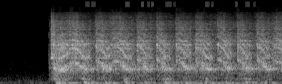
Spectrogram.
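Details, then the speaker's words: Car on axle stands, first test start after engine work, auxiliary belt and cooling not fitted, fuel about half a tank; starter spins at an even quick beat for several seconds but never fires; no fuel pump priming heard, owner suspects no fuel: crank no start. "Okay. I cannot hear the fuel pump priming when I'm in there. So it might not be getting fuel."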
